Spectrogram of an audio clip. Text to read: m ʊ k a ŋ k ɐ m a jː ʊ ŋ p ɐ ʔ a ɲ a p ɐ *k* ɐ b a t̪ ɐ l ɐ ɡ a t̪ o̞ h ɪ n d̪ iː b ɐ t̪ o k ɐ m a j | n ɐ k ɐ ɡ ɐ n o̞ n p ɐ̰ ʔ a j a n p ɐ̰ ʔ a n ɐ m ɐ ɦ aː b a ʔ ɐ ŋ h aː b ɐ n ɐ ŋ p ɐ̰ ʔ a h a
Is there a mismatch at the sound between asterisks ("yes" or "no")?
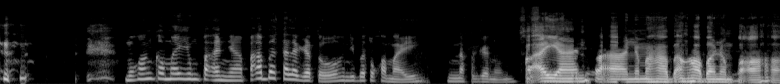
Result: yes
